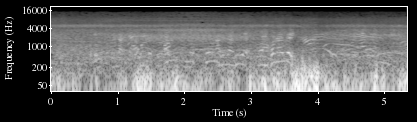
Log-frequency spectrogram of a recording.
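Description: Women and children chatter and call out nearby, outdoors.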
